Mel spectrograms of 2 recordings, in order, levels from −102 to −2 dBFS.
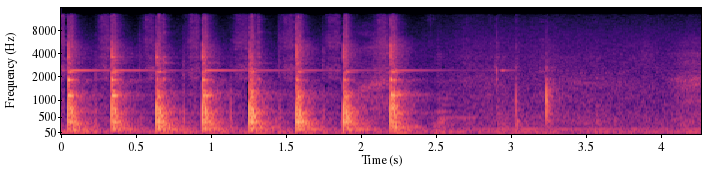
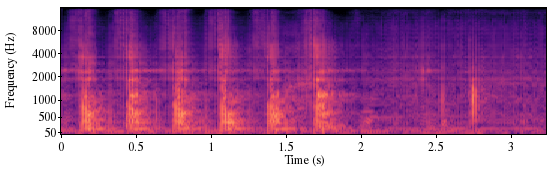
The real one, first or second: first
